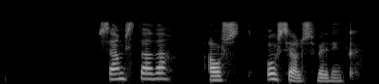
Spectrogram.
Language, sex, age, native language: Icelandic, female, 40-49, Icelandic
